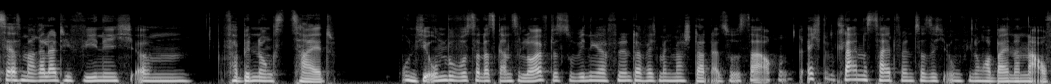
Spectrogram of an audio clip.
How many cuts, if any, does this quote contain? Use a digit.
0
